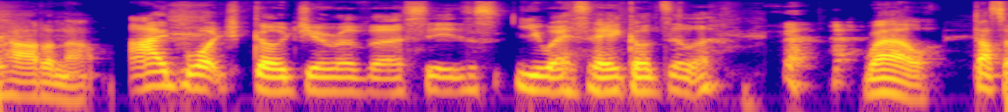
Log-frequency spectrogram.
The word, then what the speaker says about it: Gojira: the film though well Gojira is the original Japanese name yeah and then Harish Shera mispronounces that as Godzilla but the actual name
